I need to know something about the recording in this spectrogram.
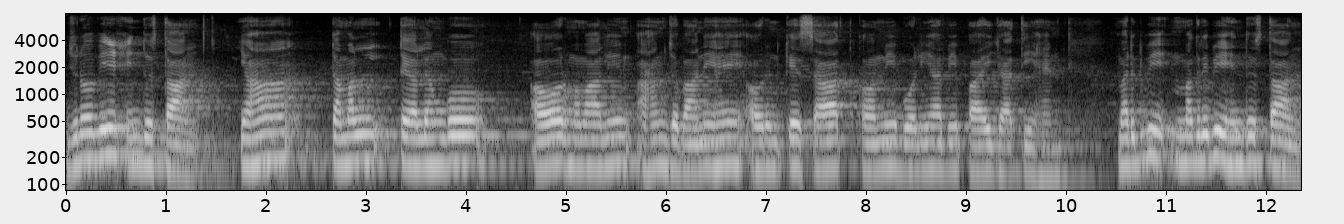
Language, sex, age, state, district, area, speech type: Urdu, male, 18-30, Uttar Pradesh, Balrampur, rural, spontaneous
